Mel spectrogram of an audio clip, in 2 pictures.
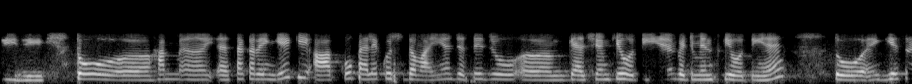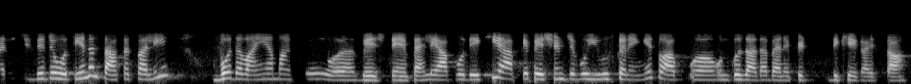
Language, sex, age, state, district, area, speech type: Hindi, female, 30-45, Uttar Pradesh, Sitapur, rural, conversation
